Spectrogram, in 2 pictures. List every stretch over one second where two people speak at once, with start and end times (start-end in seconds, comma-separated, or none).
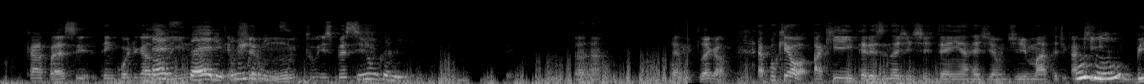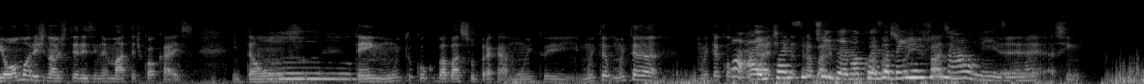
1.5-2.8, 18.8-21.8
